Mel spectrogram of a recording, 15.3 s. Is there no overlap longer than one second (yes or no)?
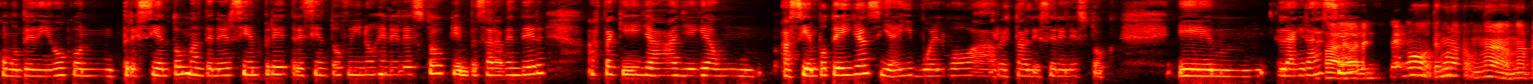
yes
